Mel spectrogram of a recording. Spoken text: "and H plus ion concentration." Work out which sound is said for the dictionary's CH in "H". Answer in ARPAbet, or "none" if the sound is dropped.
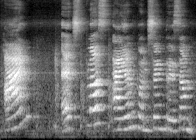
S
